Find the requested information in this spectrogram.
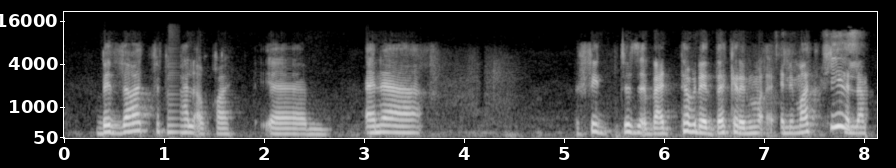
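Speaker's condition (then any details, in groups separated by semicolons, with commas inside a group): Stuttering; stutter since childhood; repeated sounds, repeated words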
